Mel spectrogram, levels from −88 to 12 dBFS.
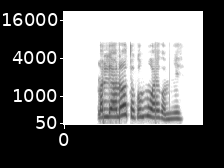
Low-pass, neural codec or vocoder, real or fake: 7.2 kHz; codec, 44.1 kHz, 7.8 kbps, DAC; fake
